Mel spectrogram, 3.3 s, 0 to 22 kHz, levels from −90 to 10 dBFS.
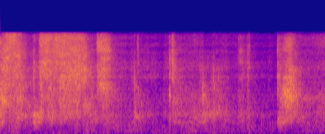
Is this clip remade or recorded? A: remade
